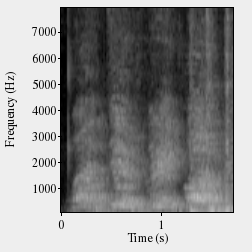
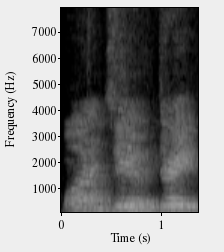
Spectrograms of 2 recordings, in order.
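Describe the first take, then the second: First: The count is said loudly and strongly. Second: The count is said weakly and quietly.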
